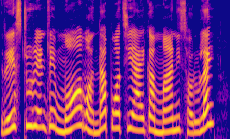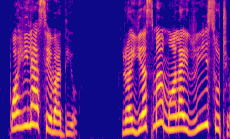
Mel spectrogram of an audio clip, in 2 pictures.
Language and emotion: Nepali, angry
